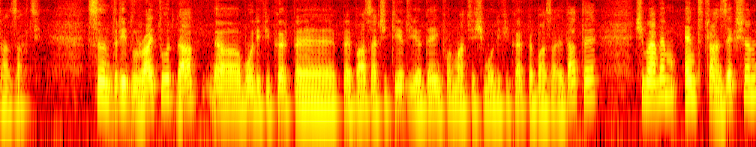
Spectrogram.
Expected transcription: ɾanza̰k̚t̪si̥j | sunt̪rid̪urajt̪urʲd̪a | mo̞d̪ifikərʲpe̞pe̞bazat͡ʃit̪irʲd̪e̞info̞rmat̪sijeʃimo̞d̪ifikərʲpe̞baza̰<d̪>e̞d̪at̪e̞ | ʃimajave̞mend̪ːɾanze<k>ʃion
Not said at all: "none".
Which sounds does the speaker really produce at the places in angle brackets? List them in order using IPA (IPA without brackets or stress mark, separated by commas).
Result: d̪, k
